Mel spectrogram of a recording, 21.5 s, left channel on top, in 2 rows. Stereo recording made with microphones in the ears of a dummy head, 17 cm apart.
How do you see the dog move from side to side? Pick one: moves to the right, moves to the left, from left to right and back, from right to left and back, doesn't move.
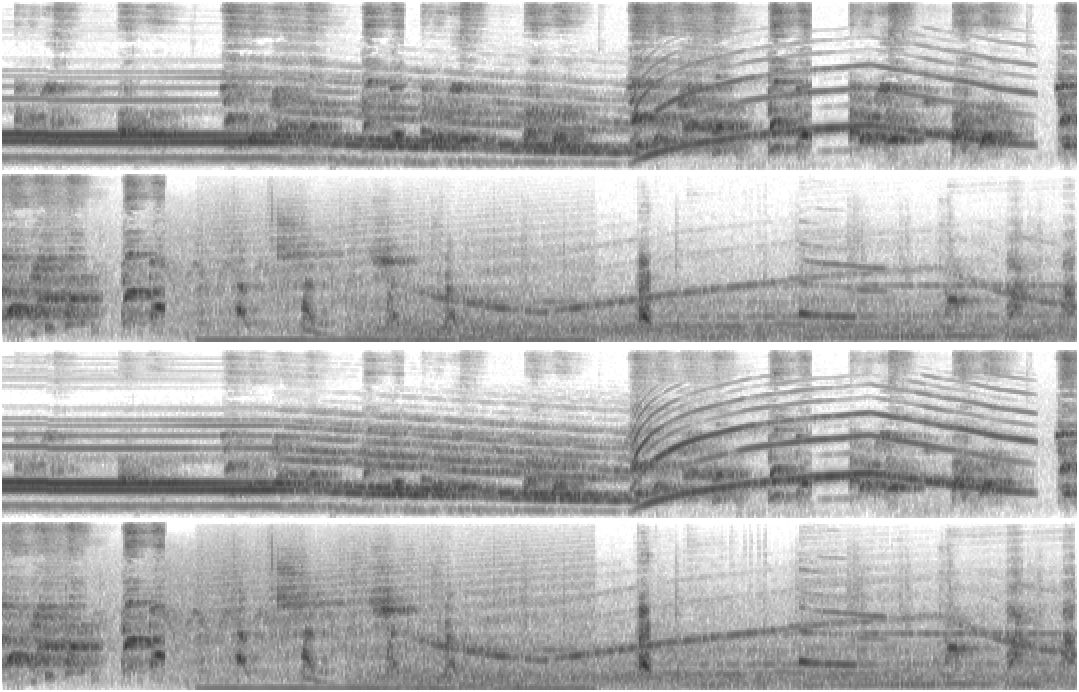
moves to the right.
